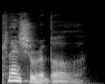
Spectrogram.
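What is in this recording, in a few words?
"pleasurable", British English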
